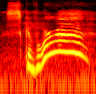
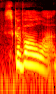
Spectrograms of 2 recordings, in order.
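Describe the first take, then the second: First: "Scavora?" drawn out slowly, high and questioning, with an r in the middle; unsure first try at the name. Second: "Scavola." said firmly and louder with an l, falling at the end; corrected name. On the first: Gardener guessing a plant name for viewers, slow, high and unsure. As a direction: sound out "Scavora?" slowly on a high puzzled rise, trying the r. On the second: Gardener correcting herself on the plant name, louder and sure. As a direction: settle on "Scavola." with a confident fall. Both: Real, not acted. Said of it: "sounds like an Italian name".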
